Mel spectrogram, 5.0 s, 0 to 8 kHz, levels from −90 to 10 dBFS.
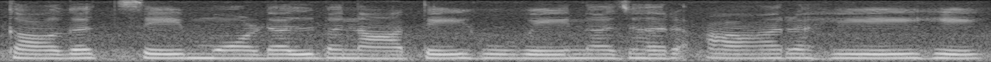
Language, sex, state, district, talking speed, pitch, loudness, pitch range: Hindi, female, Madhya Pradesh, Dhar, 110 wpm, 195 Hz, -13 LUFS, 190-200 Hz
